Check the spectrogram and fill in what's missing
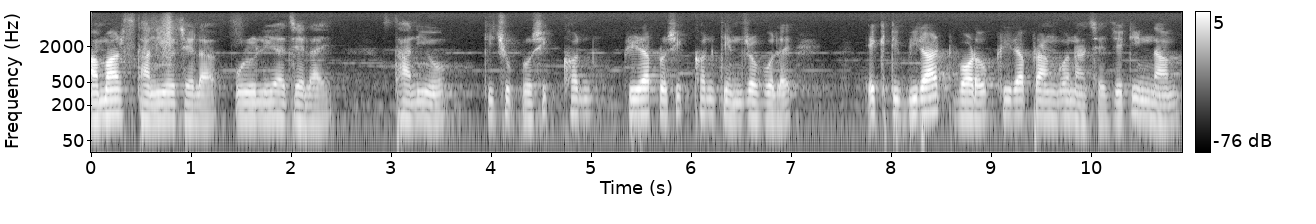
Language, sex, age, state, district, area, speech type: Bengali, male, 30-45, West Bengal, Purulia, urban, spontaneous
